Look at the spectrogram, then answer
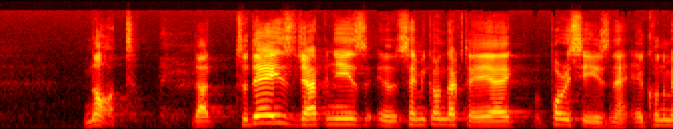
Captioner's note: cough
